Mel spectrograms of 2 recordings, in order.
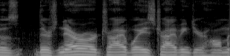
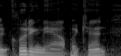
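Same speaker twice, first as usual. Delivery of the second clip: ordinary talk, nothing marked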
